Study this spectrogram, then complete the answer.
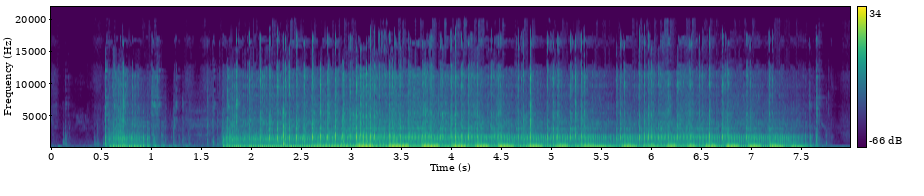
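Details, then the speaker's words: Husqvarna 136 chainsaw fitted with aftermarket Hipa carburetor: fires and runs with uneven lumpy low-speed burble, rhythm wandering; low-speed mixture needs a slight adjustment. "All right. Uh sounds like we got to adjust the low speed um setting on it just a little bit, just a hair, and I think we'll be good to go."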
